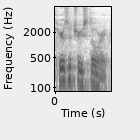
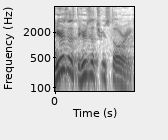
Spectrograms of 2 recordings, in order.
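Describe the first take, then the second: First: Said in the usual way. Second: Louder and higher, leaning in; emphatic announcement. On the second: Real, not acted. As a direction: announce it with weight.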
